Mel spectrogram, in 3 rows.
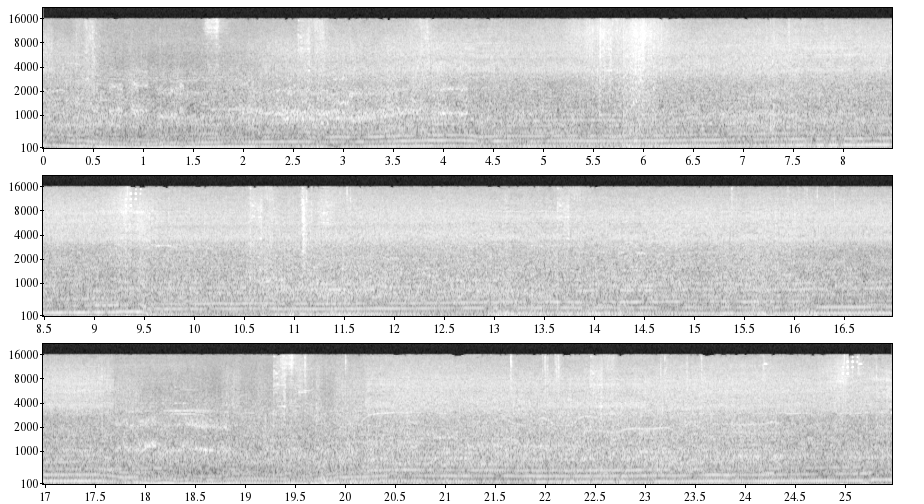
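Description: Cars racing in Forza Horizon 5, engines droning continuously with rising and falling pitch as gears shift, tires squealing and skidding through corners, loud and dense throughout.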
